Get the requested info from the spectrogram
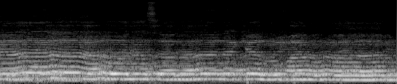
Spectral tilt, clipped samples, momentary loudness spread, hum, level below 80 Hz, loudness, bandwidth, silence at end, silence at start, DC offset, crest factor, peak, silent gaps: -8.5 dB/octave; under 0.1%; 3 LU; none; -54 dBFS; -15 LUFS; 7.6 kHz; 0 s; 0 s; under 0.1%; 14 dB; -2 dBFS; none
